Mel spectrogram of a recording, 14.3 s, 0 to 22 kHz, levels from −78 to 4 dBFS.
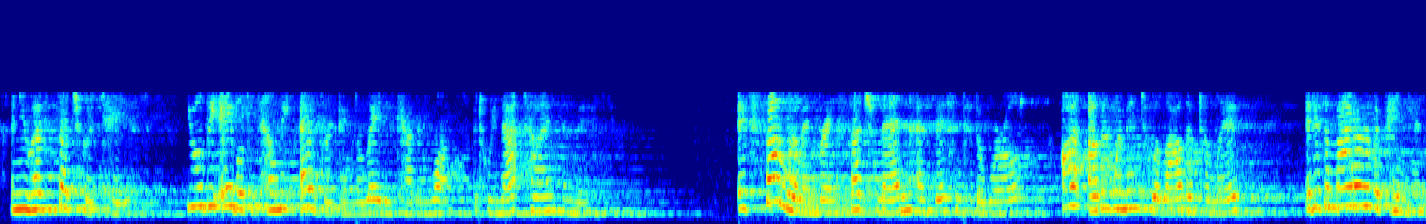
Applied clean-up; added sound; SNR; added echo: none; none; none; reverberation time 2.4 s.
